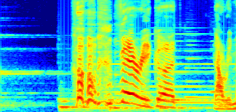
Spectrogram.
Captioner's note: laughs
